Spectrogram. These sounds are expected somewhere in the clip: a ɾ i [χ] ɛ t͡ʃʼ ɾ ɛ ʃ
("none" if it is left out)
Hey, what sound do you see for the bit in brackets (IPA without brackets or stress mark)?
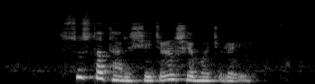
ʃ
